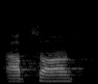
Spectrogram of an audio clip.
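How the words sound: The word is said with a French accent. "if you want to speak with a French accent"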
